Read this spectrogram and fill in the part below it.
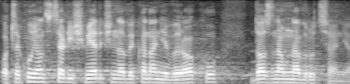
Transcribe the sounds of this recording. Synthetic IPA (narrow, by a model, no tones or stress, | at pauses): ɔt͡ʂɛkujɔnt̪st̪sɛlʲiɕmʲjɛɾt͡ɕinavɘkɔnaɲɛvɘɾɔkʰu | d̪ɔznawnavɾut̪sɛ̰ɲa̰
